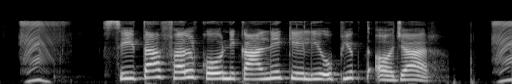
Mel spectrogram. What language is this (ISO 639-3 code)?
hin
